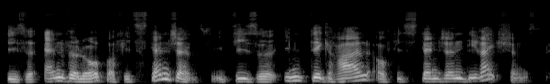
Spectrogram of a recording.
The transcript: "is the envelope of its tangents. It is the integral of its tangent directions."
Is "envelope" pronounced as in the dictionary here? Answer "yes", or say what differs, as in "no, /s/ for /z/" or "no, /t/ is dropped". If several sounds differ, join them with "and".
yes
